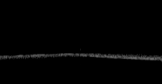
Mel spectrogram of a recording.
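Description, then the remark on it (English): A police siren wails, one sustained tone that swells slightly and slowly drifts back down, faint and steady with no voices over it. “You guys hear that siren?”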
